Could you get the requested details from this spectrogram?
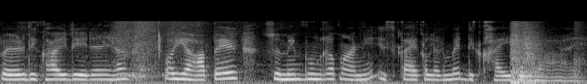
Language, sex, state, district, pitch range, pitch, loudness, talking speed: Hindi, female, Chhattisgarh, Korba, 220-245 Hz, 230 Hz, -15 LUFS, 195 wpm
